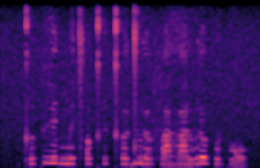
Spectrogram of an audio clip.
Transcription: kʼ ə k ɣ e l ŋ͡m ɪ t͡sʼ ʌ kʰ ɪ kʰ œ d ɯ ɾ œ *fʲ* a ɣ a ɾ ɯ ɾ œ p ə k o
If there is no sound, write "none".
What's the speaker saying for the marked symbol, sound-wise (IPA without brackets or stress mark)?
f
